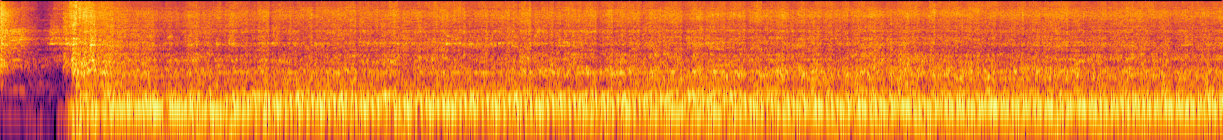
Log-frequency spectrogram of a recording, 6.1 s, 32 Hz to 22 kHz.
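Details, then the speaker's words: Warm V8 on a fast idle of about 1200 rpm; lower and it loads up. Smooth, even deep tone with no valvetrain ticking; sounds healthy. "but about 12200 is where it wants to burn the fuel if I lower it too much it'll load up right now it sounds pretty good"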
